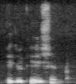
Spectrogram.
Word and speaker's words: Education: Education عندي السي بتنطق كي وال TION بتنطق شن, Education.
